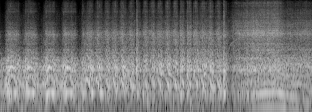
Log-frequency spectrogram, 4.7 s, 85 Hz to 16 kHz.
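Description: A diesel vehicle engine cranks and labours to start in extreme cold around -25°, a dense rhythmic churning that fires and falters before settling into a rougher idle, loud and close with no talk.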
